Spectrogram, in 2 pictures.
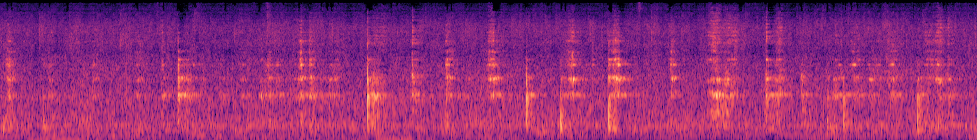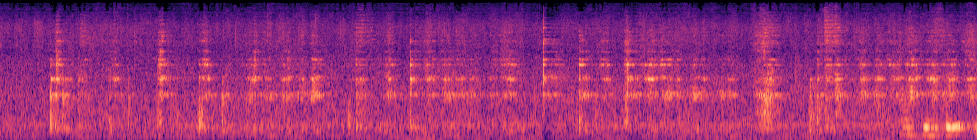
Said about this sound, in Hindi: इसको सौटे करेंगे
